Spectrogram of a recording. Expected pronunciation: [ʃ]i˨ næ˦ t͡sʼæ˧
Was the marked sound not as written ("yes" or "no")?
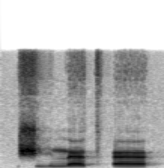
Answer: no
